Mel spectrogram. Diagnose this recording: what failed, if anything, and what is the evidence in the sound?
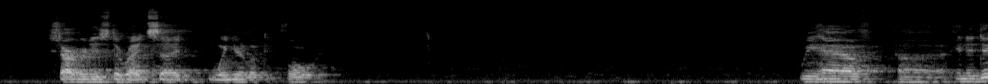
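The fault sits in the call-processing stage: a noise suppressor built for speech was left active on non-speech material, so the noise suppressor was applied to music or sounds. It treats sustained tones, ambience and reverberant tails as background noise and pulls them down, while transients slip through. The result is level that breathes and flutters across the whole clip, with the suppressor's gain swinging by roughly 20 dB, and held material thinning out between attacks.

Specific passages show sound cut by the noise suppressor, where its gain dropped further than elsewhere: 0.00–0.49 s, 3.38–5.81 s, 5.98–6.25 s, 6.41–6.75 s and 6.91–8.00 s. In each, the sound sinks by about 7 dB at its deepest (about 6 dB in the 6.41 s stretch), with the longest dip running roughly 2 seconds from 3.38 s. The suppressor judged these sustained or decaying stretches to be noise and clipped their level and decay.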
